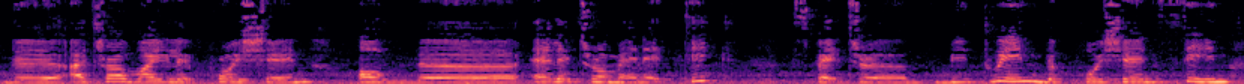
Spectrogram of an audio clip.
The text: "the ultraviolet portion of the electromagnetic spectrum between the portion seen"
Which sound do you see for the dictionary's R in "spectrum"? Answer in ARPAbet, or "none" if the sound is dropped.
R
